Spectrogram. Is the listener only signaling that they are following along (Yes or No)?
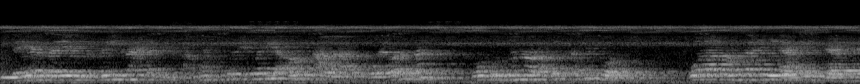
No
